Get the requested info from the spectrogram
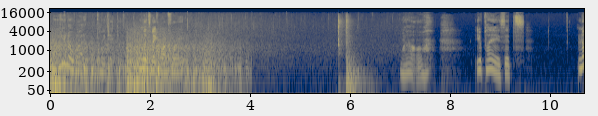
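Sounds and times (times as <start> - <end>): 
heavy rain downpour: 0.0 - 8.1
speech: 8.5 - 9.6.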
